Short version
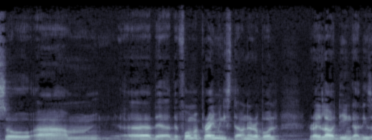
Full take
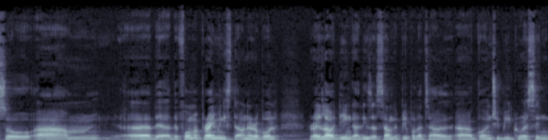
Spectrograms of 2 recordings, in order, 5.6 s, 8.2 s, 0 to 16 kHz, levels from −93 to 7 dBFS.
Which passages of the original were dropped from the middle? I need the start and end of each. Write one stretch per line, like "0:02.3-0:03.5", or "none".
none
